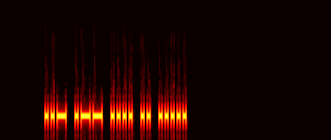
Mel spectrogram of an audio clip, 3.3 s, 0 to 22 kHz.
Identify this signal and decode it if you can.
Morse code, heard as a keyed tone, about 40 wpm, 700 Hz. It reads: UWHI5
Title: Five Challenging Letter-Number Combinations 40wpm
